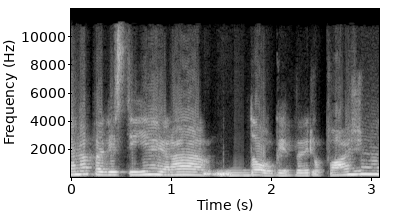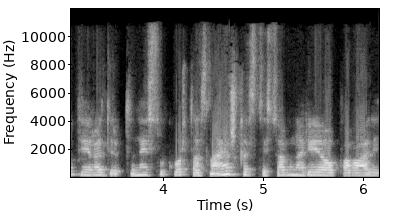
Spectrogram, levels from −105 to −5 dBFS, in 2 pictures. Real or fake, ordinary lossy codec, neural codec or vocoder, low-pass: real; AAC, 64 kbps; none; 10.8 kHz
